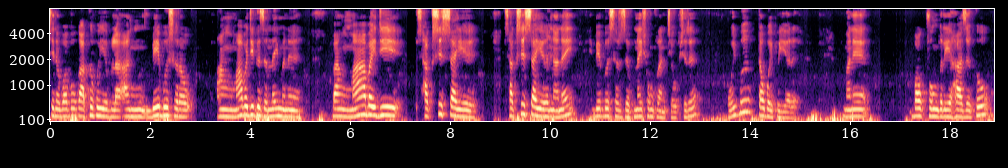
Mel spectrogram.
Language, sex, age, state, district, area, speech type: Bodo, female, 30-45, Assam, Kokrajhar, rural, spontaneous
